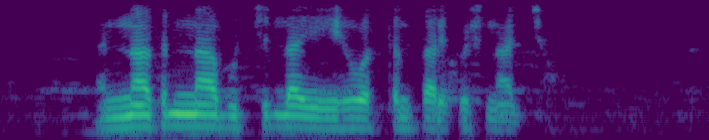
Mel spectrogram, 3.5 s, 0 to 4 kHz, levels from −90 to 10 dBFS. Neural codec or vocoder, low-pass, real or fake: none; 3.6 kHz; real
